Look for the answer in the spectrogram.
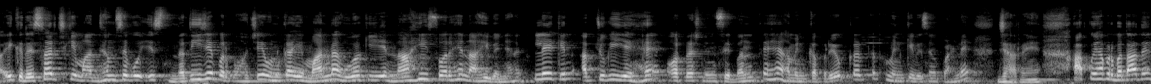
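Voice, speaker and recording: A man's voice: high-pitched, a little mellow. A man teaching an exam-prep grammar lesson. He explains step by step in a reassuring way and keeps checking that his students are following. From India. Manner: reassuring, repeats "okay" and "friends" often.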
